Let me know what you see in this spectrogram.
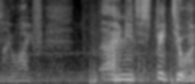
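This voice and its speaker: A man puts on a raspy character voice at a fairly high pitch. He keeps a moderate pace. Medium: video game.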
